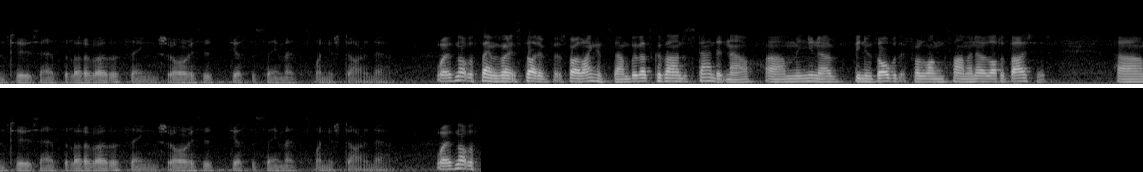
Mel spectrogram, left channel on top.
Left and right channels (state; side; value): drops out; right; at 4.9 s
